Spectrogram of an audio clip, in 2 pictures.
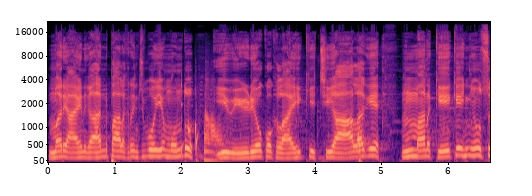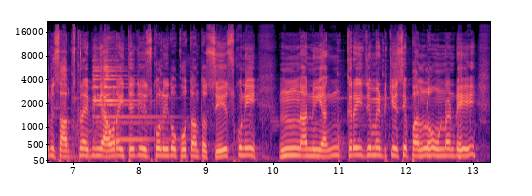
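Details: Adult male speaker; ordinary fluent speech.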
